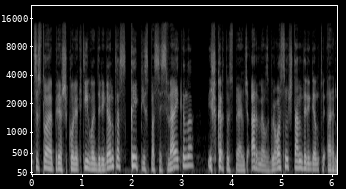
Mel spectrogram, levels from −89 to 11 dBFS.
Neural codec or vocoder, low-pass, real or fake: codec, 44.1 kHz, 2.6 kbps, SNAC; 14.4 kHz; fake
